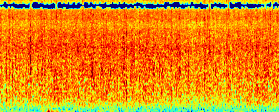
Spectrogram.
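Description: Steady rain falling on the canopy tent overhead and the ground around it, with a soft low thump about a second in.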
